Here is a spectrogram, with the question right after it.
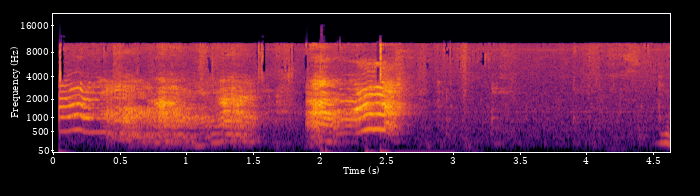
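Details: Two Italian greyhounds playing together give high, harmonic whining yips and grumbles in two quick bursts.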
